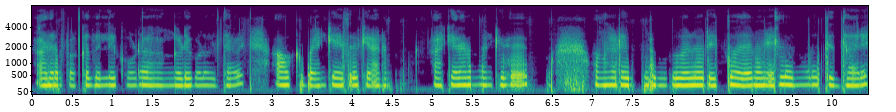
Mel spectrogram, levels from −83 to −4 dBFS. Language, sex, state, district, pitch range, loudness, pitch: Kannada, female, Karnataka, Mysore, 200-210 Hz, -14 LUFS, 205 Hz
